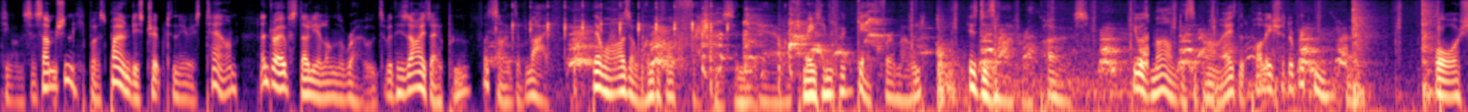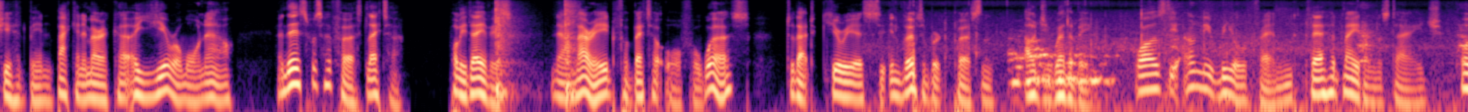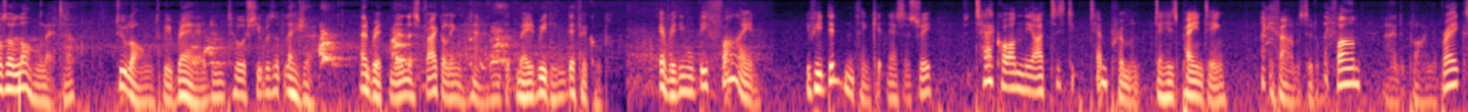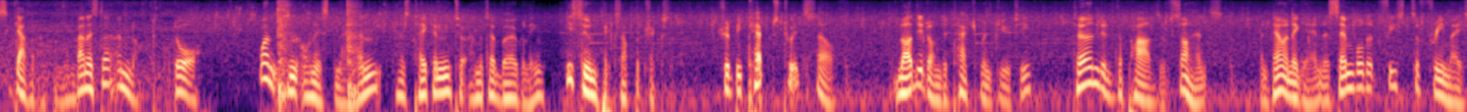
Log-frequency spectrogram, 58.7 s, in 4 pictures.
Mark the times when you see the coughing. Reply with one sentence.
You can hear the coughing from 7.0 to 8.3 s, from 24.8 to 25.9 s and from 42.0 to 42.8 s.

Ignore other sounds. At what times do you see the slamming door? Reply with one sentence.
The slamming door can be heard from 13.5 to 14.4 s, from 19.6 to 20.5 s and from 46.8 to 47.7 s.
